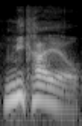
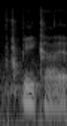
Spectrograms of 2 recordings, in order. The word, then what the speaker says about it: Mikhail: Usually, not all the time, but like my name in club settings is annoying to say over and over again. Like Mikhail. That's Mikhail. Yeah, three syllables, bro. That's a lot to say.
